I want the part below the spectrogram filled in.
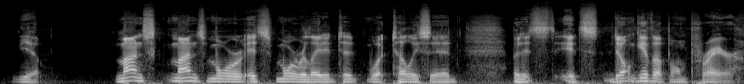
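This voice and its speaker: Speaking at a fairly slow pace, a man with a medium pitch and ordinary pitch variation has a bright, sharp tone. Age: 60s. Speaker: songwriter. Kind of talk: casual chat.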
